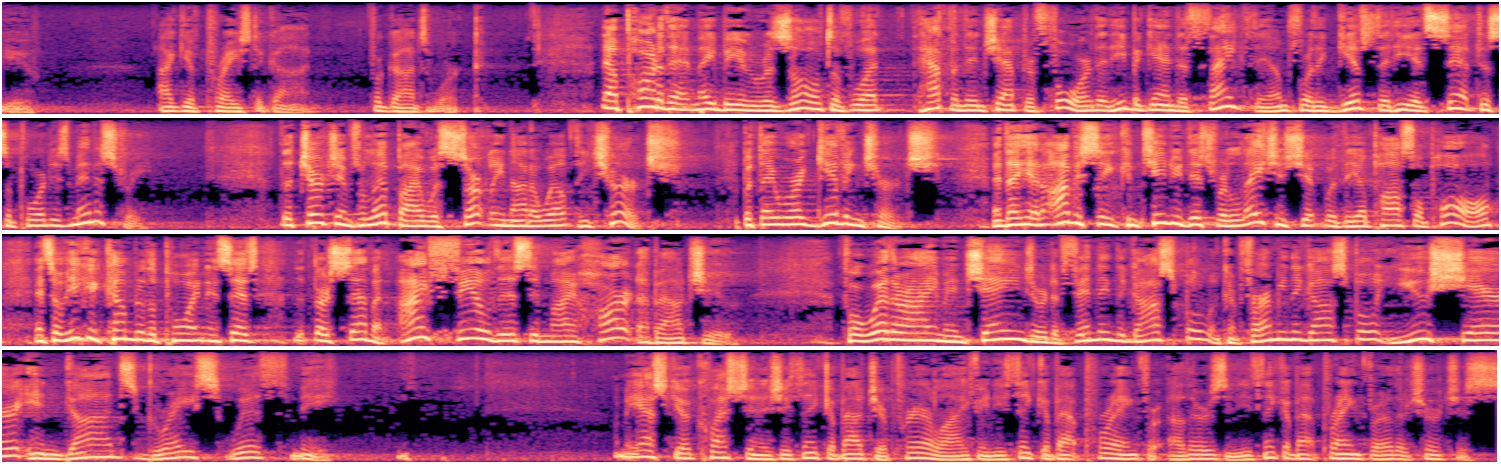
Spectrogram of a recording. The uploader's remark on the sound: preached at Lake Oconee Presbyterian Church.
